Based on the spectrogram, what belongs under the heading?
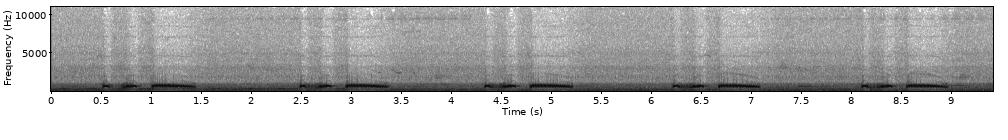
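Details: Spotted dove cooing as a trapping lure: five regular phrases of short doubled notes running into a sustained mellow coo, about two seconds apart, over a steady low background hum.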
